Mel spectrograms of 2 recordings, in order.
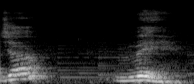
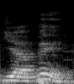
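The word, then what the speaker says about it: Yahvé: más sencillo ya va hay quien dice que en realidad se pronuncia ya ve realmente nadie sabe cómo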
